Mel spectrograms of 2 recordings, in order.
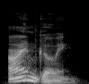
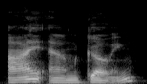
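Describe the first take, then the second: First: The subject and verb are joined together. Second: Both words are said in full, uncontracted. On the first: "we can say" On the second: "instead of saying"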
